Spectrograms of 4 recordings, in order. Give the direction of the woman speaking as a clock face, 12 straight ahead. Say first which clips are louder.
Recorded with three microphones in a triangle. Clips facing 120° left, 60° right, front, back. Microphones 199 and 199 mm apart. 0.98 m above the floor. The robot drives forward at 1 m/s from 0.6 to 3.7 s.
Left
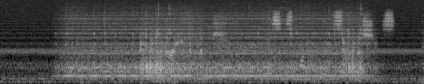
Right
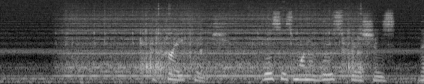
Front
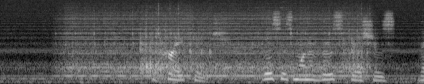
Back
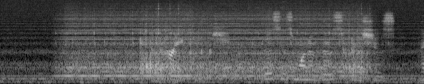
Right 4 dB, front 3 dB; 1 o'clock.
